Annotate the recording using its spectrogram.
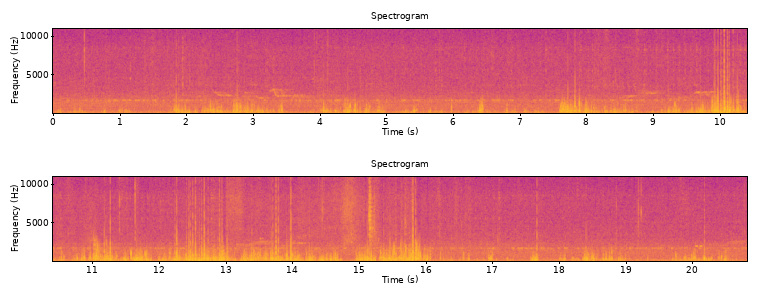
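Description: A boat's engine hums steadily underneath.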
